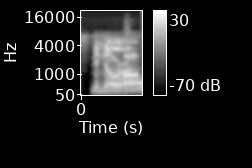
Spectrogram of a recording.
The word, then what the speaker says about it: Minoru: Minoru.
